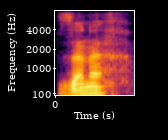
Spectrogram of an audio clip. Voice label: "zanakh", Persian

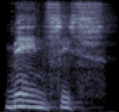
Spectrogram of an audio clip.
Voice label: "mensis", Latin

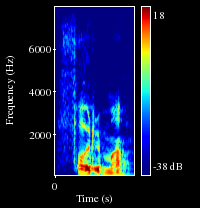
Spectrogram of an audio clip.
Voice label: "forma", Anglo Saxon

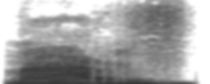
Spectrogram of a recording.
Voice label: "marz", Persian

